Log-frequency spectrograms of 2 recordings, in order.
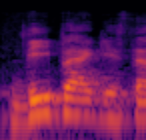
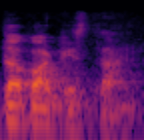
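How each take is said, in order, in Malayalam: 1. 'the' എന്ന വാക്ക് 'thee' എന്ന് ഉച്ചരിക്കുന്നു. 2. 'the' എന്ന വാക്ക് 'thuh' എന്ന് ഉച്ചരിക്കുന്നു. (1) "ദി പാകിസ്ഥാൻ എന്ന് പറയില്ല" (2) "അല്ലാത്തവർക്ക് ദ പറയാ"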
